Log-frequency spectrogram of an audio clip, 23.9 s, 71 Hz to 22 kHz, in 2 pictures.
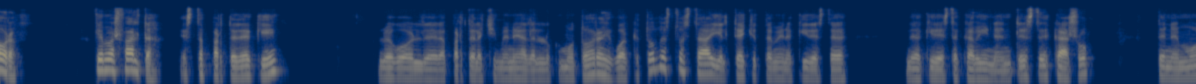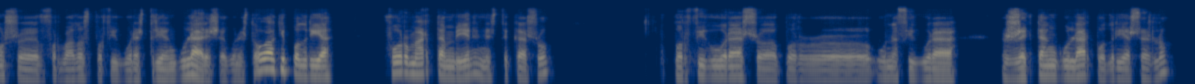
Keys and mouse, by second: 0.8 shift+middle click, 1.0 shift+click, 1.0 shift+middle click, 1.1 shift+click, 3.4 shift+click, 3.6 shift+middle click, 3.6 shift+click, 3.8 shift+middle click, 15.7 middle click.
